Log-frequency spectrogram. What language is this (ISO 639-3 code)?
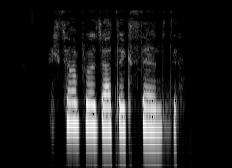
eng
